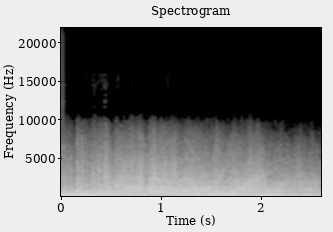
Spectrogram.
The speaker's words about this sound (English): That's a sound at least some of you have probably never heard before, at least in person. It's a sonic boom. The noise generated as an aircraft flies faster than the speed of sound.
